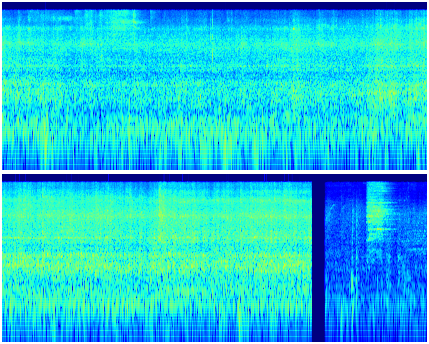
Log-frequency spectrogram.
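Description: Shan-e-Punjab Express passenger train running at speed, heard from on board: a loud, steady rush of wheel and rail noise. About fifteen seconds in it cuts off abruptly to a quieter stretch of train noise.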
